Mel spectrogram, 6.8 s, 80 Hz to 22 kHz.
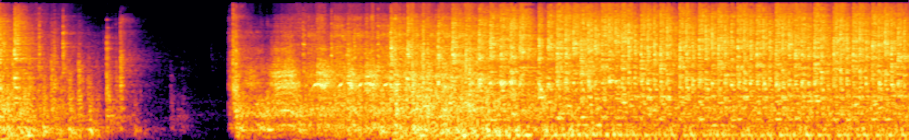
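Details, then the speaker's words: John Deere 350B bulldozer rebuilt diesel: brief crank, then clean steady even low idle without misses or knocks; normal start and idle, only the winch not working. "well that started off pretty well the only thing that's not working right now is the winch"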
